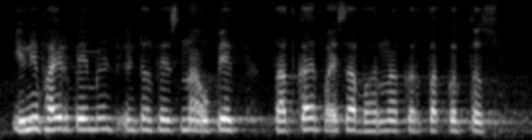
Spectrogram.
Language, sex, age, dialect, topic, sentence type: Marathi, male, 25-30, Northern Konkan, banking, statement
